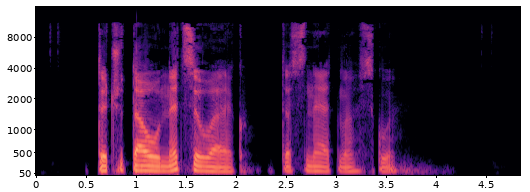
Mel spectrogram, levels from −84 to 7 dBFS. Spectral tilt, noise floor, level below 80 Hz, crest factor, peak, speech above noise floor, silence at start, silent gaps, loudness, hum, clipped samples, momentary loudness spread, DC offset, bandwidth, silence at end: -5.5 dB/octave; -71 dBFS; -38 dBFS; 20 dB; 0 dBFS; 54 dB; 0.6 s; none; -18 LUFS; none; under 0.1%; 14 LU; under 0.1%; 11.5 kHz; 1.1 s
